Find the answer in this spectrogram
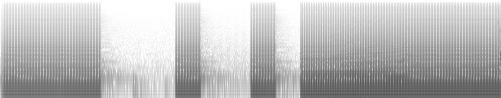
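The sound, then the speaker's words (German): A buzzy, harmonically rich sawtooth synth tone from a saw~ (Saw-Tilde) object plays in bursts: a sustained note, two short blips, then a long held tone whose pitch glides smoothly, interpolated between events with a line~ object, before settling. No voices, just the raw electronic drone. “Ich habe jetzt einfach als Instrument hängt jetzt äh, einfach nur ein Saw-Tilde da dran.”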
